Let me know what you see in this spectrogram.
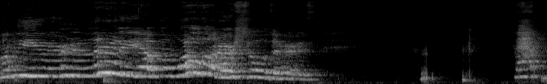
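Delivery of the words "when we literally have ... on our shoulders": passionate. Real, not acted. Passionate loud protest for women.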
